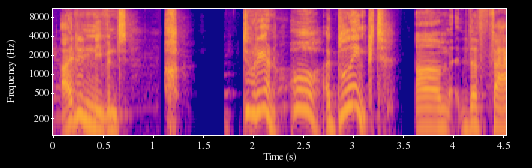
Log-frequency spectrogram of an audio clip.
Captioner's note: gasps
